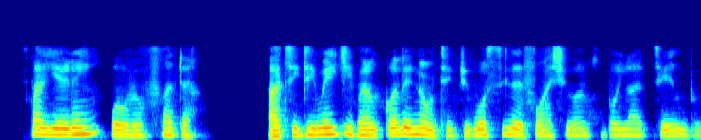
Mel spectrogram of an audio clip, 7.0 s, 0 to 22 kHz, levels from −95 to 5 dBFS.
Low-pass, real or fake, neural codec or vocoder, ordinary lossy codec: 5.4 kHz; fake; codec, 16 kHz, 1 kbps, FunCodec, trained on LibriTTS, 50 frames a second; none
